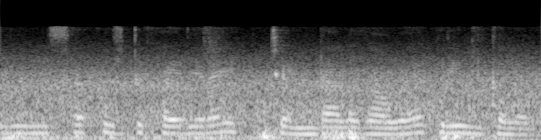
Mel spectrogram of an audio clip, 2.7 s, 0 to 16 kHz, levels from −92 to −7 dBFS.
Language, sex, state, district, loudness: Hindi, female, Uttarakhand, Uttarkashi, -18 LUFS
